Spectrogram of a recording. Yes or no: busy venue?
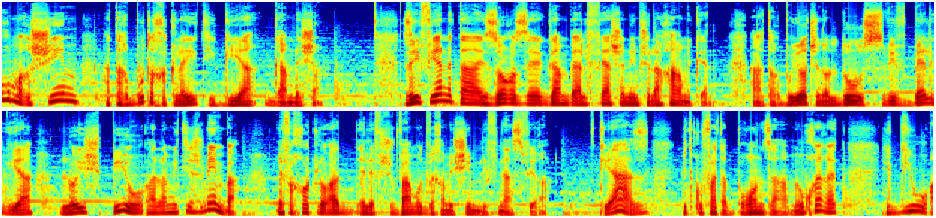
no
